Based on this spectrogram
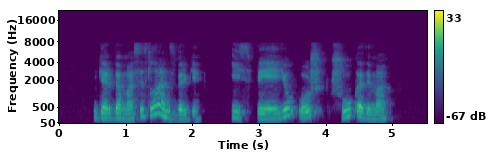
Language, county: Lithuanian, Vilnius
